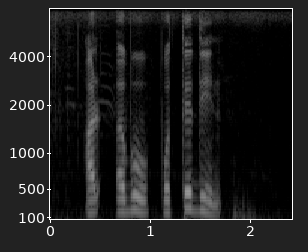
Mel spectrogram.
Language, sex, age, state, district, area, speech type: Santali, male, 30-45, West Bengal, Paschim Bardhaman, rural, spontaneous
